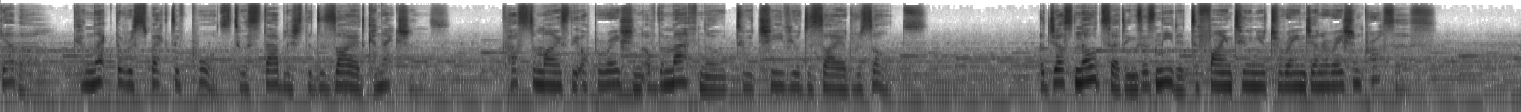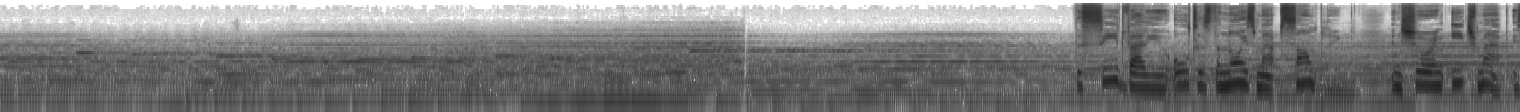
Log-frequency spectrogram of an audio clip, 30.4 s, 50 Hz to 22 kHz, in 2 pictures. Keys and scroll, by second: 14.0 typing, 20.8-24.4 typing, 29.6 typing.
